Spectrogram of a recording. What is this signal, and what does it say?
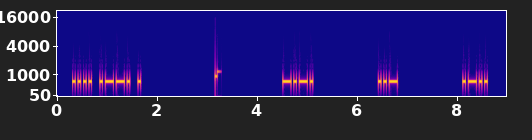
Morse code, heard as a keyed tone, about 22 wpm, spaced as for 9 wpm, 690 Hz. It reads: HPE CUL
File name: Top 90 QSO Elements - 8x Character Spacing - 22wpm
